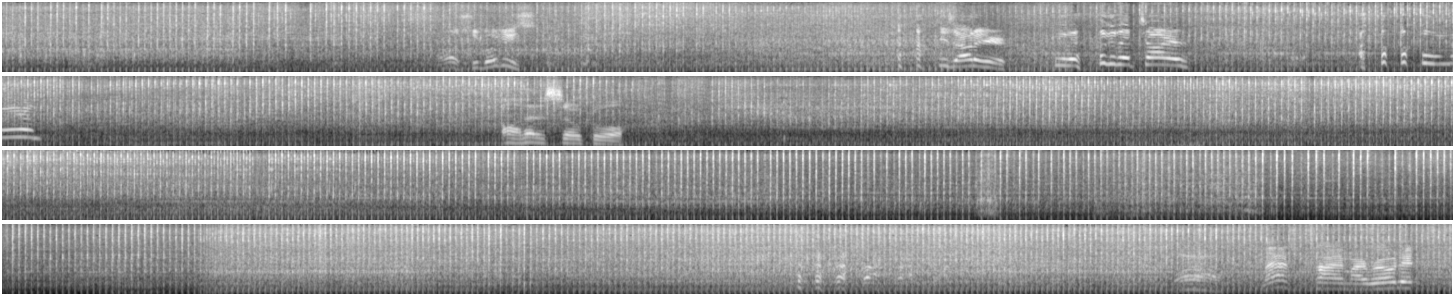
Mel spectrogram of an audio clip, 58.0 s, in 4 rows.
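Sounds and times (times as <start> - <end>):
small gasoline engine running: 0.0 - 58.0.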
